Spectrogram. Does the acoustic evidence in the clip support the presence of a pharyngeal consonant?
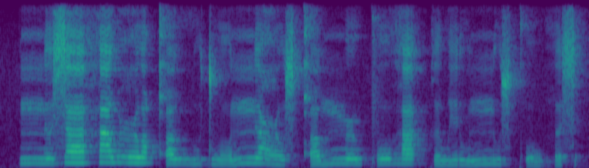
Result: yes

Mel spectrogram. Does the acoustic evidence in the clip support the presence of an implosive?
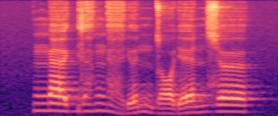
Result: no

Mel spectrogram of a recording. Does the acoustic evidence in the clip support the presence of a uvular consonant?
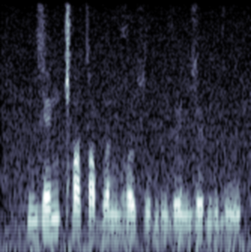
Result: yes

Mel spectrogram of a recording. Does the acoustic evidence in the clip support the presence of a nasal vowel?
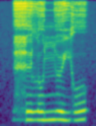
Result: no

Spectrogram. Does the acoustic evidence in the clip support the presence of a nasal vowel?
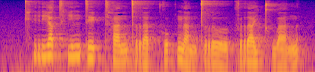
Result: no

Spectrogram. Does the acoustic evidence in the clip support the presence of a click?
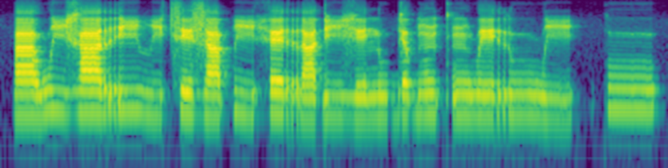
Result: no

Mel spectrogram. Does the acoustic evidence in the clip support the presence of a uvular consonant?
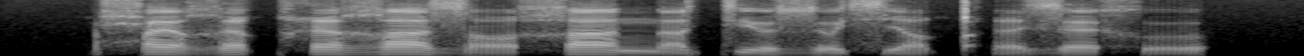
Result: yes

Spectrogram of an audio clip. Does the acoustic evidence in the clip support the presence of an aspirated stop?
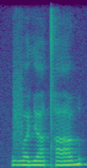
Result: yes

